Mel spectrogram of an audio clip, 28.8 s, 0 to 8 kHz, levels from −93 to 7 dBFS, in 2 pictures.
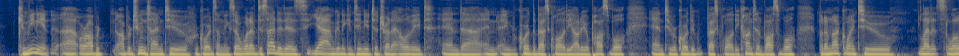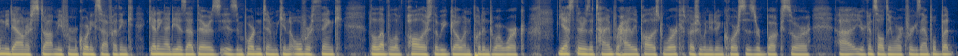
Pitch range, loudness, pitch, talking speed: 120-130 Hz, -23 LUFS, 125 Hz, 220 wpm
